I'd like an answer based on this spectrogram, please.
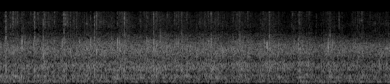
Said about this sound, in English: It's a little applause is okay.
